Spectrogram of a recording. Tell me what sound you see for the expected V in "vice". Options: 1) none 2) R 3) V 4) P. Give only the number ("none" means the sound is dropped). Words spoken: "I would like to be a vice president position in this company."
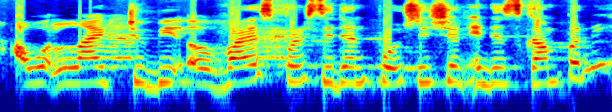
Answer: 3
